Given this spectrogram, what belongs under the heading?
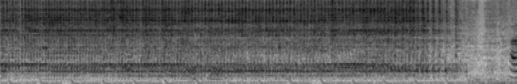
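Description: A small homemade toy washing machine spins with a steady, rasping motor whir that runs continuously before cutting out near the end.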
